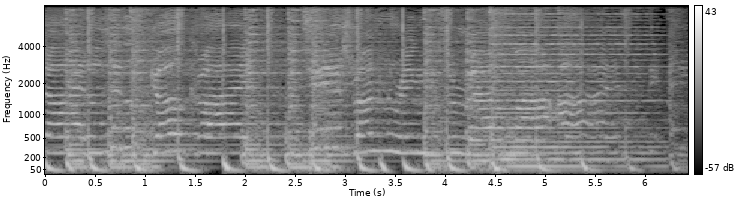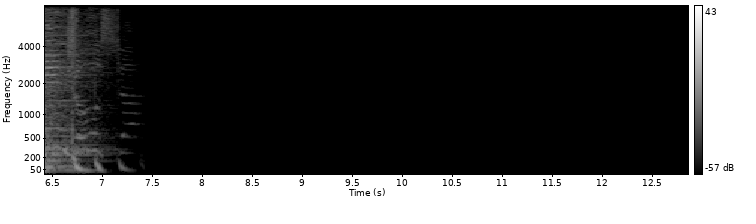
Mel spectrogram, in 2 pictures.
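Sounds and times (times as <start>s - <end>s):
80s-style music at 134 bpm: 0.0s - 7.1s.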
